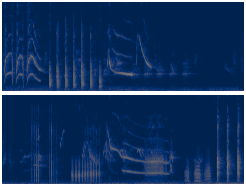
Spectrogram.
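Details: Asian pied starling (jalak kebo), a cage bird in full song on a training recording: varied whistles rising and falling, a run of rapid sharp clicks, a harsh buzzy burst and slurred notes, with low background hum.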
